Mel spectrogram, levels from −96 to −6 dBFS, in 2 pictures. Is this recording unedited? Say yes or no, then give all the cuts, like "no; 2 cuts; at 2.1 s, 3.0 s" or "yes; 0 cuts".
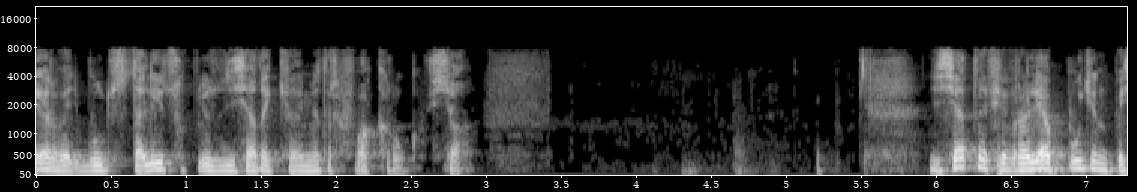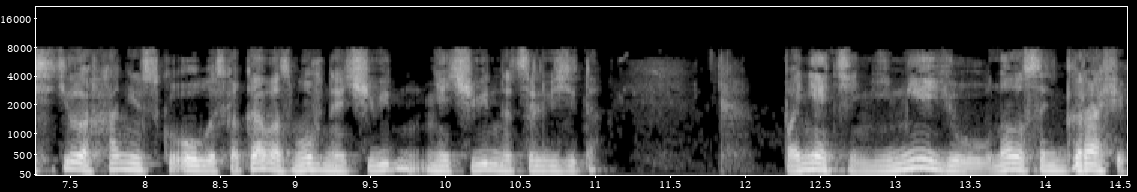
yes; 0 cuts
